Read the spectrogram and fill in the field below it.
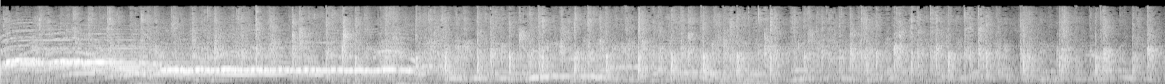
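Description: A crowd bursts into dense, steady applause, with loud whoops and cheers rising over the clapping in the first few seconds before the clapping carries on alone, tapering slightly toward the end.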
